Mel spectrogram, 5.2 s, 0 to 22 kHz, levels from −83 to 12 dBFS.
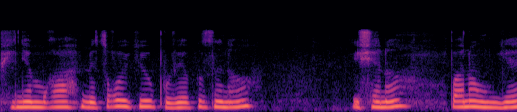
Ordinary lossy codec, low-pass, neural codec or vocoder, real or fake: none; 7.2 kHz; none; real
